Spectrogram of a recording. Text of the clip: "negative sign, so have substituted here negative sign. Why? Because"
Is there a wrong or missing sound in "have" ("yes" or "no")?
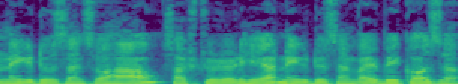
yes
